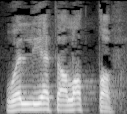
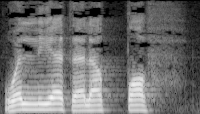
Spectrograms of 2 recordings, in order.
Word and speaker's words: وليتلطف: وليتلطف يقول أحدهم وليتلطف، فهذا لا يصح، بل عليه أن يقول وليتلا. وليتلا بعد أن ينطق اللام مرققة ينتقل إلى الطاء المفخمة فيقول وليتلطف.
